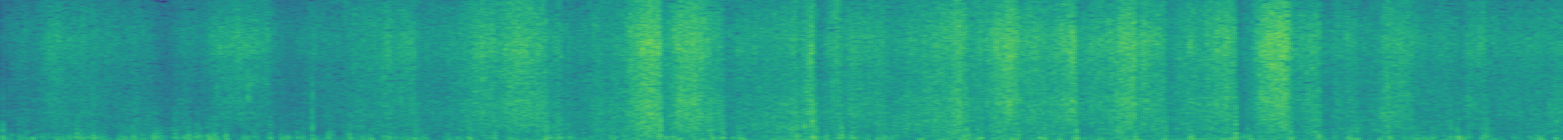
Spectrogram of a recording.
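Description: Wind buffeting the microphone aboard a small motorboat, over the low steady hum of the boat's engine. The wind comes in irregular gusts.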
